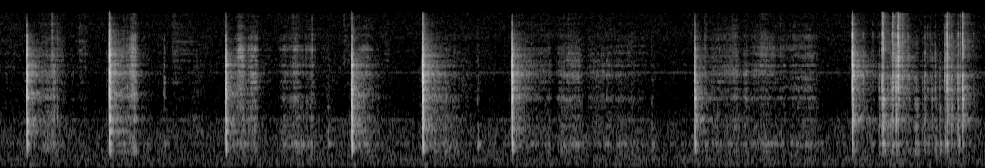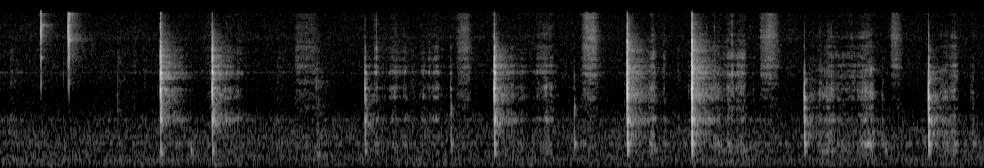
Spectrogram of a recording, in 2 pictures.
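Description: A clear ball-tipped rod tool traces and scratches along the white letters of a solid, black-painted wooden wall sign with raised glitter stars. The result is a series of sharp, bright ticks and clicks that die away almost instantly, with soft scraping between them over a quiet background.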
